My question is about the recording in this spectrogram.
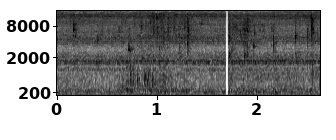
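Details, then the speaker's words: Kodak automatic dish siphon draining a print-washing tray after a strong blast of water to start it: continuous splashing flow with gurgling, pulsing surges and a brief gulp, siphoning steadily as it should. "yeah there and when you hear that gurgling that pulsing like that you kno"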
